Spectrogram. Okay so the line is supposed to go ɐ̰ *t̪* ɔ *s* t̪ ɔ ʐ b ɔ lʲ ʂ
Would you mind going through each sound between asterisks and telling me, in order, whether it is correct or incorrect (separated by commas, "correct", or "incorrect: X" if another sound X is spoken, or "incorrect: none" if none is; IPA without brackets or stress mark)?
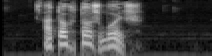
correct, incorrect: x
